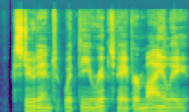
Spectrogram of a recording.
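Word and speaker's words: Maile: with the ripped paper Miley which is spelled m a i l e mhm uh which was a bit of a disagreement between Hannah and Fran because Fran pronounces it male and she's like she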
